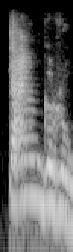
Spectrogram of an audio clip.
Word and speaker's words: kangaroo: It's kangaroo, not kangaroo. Kangaroo. Remember the second A is like a schwa that I talked about earlier.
